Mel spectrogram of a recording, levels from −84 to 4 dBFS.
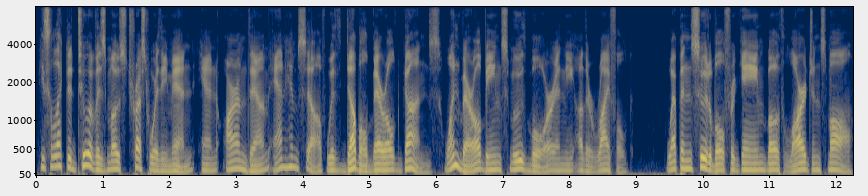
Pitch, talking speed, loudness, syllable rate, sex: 115 Hz, 165 wpm, -18 LUFS, 4.4 syllables/s, male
